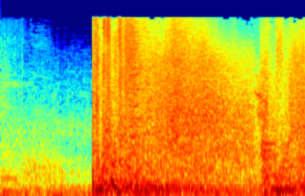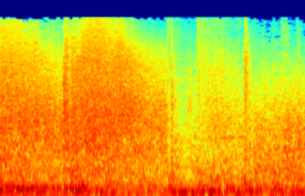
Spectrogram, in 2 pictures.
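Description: Explosions and gunfire crackle nearby.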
